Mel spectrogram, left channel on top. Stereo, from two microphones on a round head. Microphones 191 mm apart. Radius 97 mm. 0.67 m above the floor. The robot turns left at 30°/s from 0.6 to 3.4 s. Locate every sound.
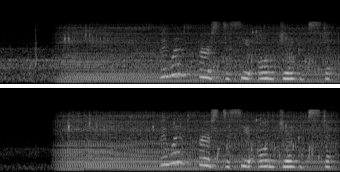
1.6 s a woman speaking: 20° right (ahead or behind), 0.6 m; by 3.3 s 25° right (ahead or behind), 0.6 m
